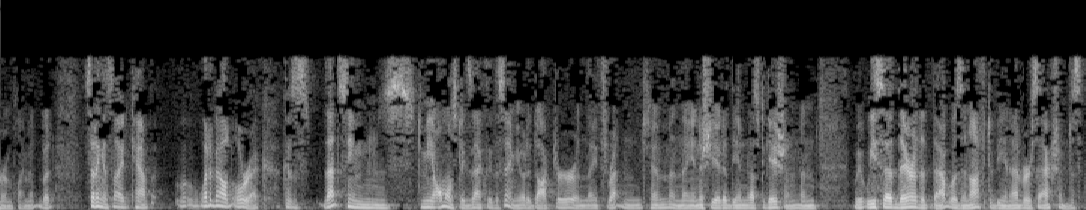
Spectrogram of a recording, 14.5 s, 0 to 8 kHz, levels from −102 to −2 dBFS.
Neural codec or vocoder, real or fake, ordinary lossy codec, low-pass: none; real; MP3, 24 kbps; 7.2 kHz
